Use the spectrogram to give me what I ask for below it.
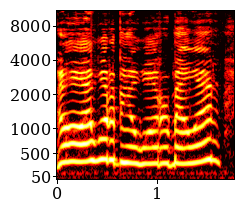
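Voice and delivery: high falsetto imitation of his wife; imitating wife. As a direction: squeak it out like his wife wanting a costume. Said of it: "and she was like".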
